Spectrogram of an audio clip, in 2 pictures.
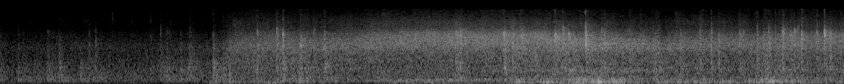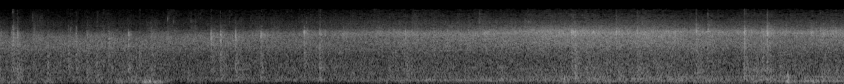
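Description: Rain pouring onto a wet paved road and the trees beside it. It is faint at first and swells to a steady downpour about two seconds in.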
